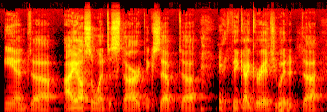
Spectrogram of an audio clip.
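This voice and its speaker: A middle-aged man from Ohio, an attorney, hosting a casual interview in a relaxed way with plenty of ums and uhs. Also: low-pitched, unhurried. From Toledo, Ohio. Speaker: host, attorney.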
